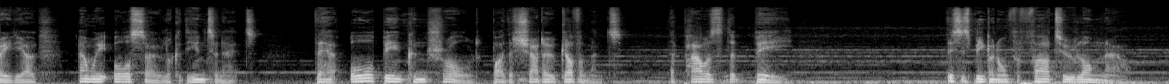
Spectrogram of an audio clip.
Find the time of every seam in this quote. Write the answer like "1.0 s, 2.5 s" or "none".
4.1 s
